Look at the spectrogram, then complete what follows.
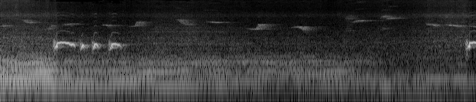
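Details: Male zebra dove calling to provoke rivals into answering: one bright, hollow cooing phrase of four quick notes, a fifth phrase beginning at the end, over soft chirps of other small birds and low background rumble.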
